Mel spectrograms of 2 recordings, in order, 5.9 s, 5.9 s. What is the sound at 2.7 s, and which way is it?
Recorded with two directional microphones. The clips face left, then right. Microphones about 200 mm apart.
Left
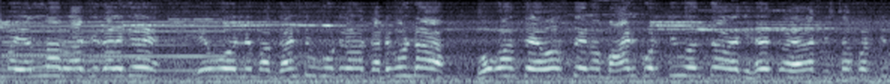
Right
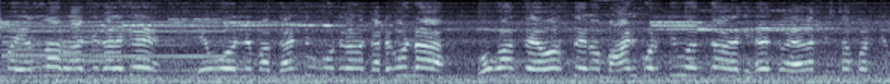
Speech, 20° left (ahead or behind).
